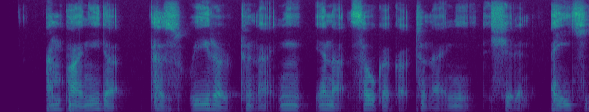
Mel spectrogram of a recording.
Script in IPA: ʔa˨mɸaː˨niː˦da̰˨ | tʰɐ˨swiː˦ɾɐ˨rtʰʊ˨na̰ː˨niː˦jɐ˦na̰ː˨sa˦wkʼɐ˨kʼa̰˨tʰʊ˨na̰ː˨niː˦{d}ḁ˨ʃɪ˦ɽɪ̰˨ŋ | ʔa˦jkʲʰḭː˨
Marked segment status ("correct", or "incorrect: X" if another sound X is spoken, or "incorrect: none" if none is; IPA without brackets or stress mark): correct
